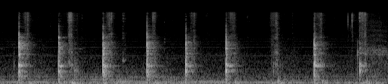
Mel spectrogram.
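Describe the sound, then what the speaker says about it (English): A kitchen knife chops fresh basil leaves on a cutting board for chicken cacciatore sauce, giving about nine crisp, evenly spaced knocks that sound close and clear with no talking. "leaves, those I'm going to chop up just like I did the parsley, and that's going to go into the sauce"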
